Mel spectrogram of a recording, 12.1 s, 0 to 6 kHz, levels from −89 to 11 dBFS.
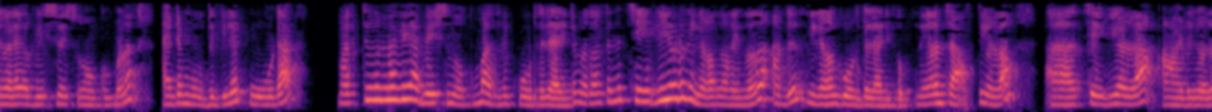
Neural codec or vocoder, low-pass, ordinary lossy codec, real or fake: codec, 16 kHz, 2 kbps, FreqCodec, smaller model; 5.4 kHz; MP3, 24 kbps; fake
